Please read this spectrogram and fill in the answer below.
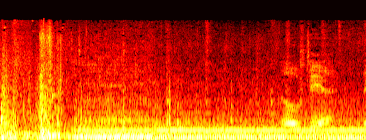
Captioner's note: engine droning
